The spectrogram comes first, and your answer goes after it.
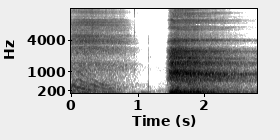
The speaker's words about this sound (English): I'd take a deep breath in.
